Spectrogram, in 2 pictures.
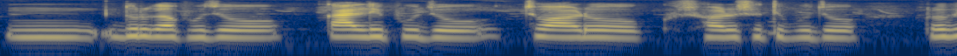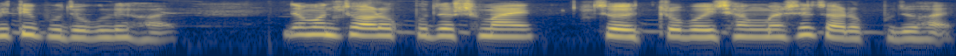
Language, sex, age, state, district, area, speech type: Bengali, female, 18-30, West Bengal, Birbhum, urban, spontaneous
